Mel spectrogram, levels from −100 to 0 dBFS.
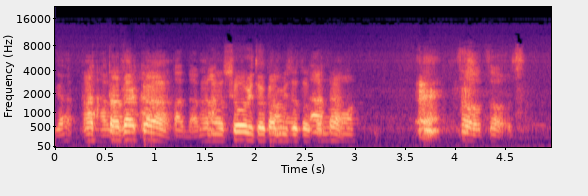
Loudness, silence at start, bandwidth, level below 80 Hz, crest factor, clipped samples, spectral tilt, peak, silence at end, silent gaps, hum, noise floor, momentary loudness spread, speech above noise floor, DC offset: -14 LUFS; 0 s; 13.5 kHz; -60 dBFS; 14 dB; under 0.1%; -2 dB/octave; 0 dBFS; 0.25 s; none; none; -41 dBFS; 11 LU; 28 dB; under 0.1%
